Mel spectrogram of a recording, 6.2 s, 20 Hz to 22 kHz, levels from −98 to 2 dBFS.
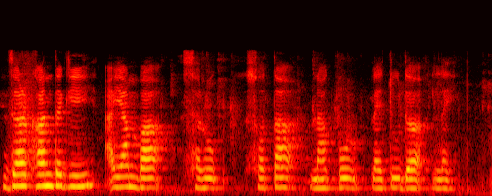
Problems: low volume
